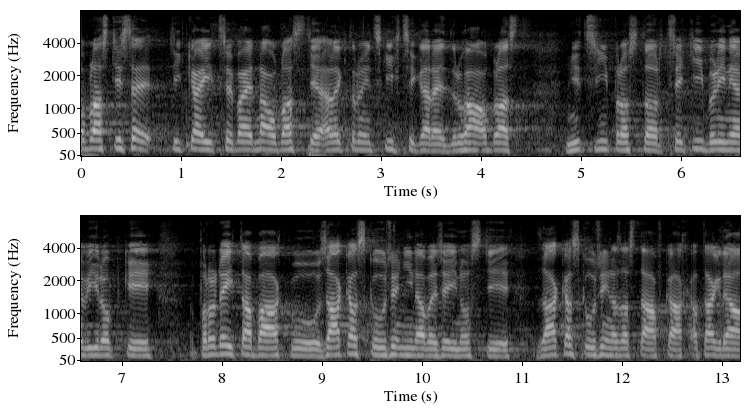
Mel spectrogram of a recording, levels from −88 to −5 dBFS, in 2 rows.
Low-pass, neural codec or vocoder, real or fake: 7.2 kHz; none; real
